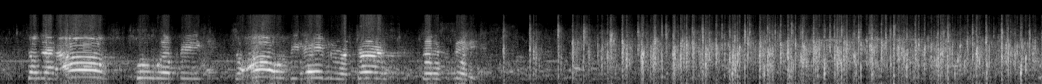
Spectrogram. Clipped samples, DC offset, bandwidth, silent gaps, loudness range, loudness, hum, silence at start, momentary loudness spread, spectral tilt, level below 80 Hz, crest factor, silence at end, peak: under 0.1%; under 0.1%; 11 kHz; none; 7 LU; -14 LUFS; none; 0 s; 14 LU; -2.5 dB/octave; -48 dBFS; 16 dB; 0 s; 0 dBFS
